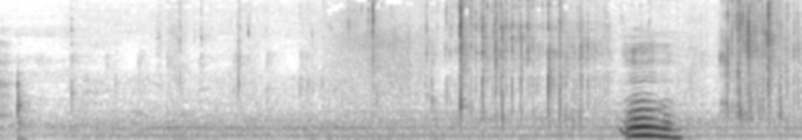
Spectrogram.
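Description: Crunchy bites into crispy fried chicken ranch tacos dorados, a loud crackling crunch near the mic after a quiet stretch, followed by softer chewing and a brief murmur.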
